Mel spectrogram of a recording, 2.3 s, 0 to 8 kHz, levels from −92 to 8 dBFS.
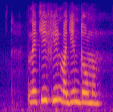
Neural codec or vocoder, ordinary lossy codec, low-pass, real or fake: none; Opus, 32 kbps; 7.2 kHz; real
